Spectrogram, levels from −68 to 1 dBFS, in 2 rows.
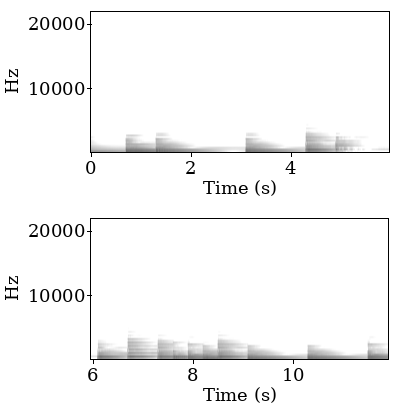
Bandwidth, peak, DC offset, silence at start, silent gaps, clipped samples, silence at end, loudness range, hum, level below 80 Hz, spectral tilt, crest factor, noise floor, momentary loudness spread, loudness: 4.6 kHz; -24 dBFS; under 0.1%; 0 s; none; under 0.1%; 0 s; 3 LU; none; -72 dBFS; -4.5 dB/octave; 14 dB; -64 dBFS; 14 LU; -38 LUFS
